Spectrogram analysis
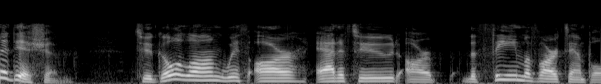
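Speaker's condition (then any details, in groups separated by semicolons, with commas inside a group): No condition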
